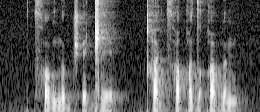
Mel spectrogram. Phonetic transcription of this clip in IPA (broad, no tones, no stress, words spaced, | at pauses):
t͡sʰɔɡnoɡt͡ʃʼeɡ͡ǁe | qʰɛɡt͡sʰoqø dəqøbœŋ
